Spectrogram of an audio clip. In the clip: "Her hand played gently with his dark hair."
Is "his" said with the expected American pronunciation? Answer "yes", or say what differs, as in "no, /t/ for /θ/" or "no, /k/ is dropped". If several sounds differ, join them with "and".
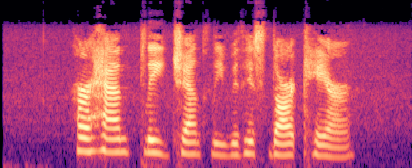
no, /s/ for /z/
